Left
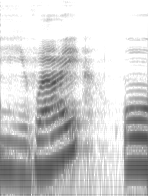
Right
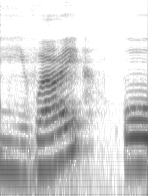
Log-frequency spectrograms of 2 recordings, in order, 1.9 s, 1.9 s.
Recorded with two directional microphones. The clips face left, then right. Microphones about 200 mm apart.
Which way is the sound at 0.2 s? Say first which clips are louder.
Left 5 dB; 45° left (ahead or behind).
